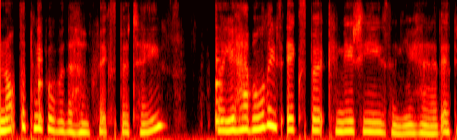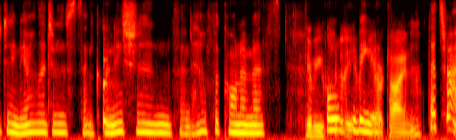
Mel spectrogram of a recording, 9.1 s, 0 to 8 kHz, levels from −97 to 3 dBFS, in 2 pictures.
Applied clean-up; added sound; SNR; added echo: neural diffusion model UNIVERSE++.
